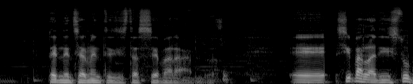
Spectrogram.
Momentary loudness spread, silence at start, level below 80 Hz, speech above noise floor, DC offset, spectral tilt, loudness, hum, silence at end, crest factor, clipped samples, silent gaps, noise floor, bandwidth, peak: 19 LU; 0.35 s; -52 dBFS; 26 dB; under 0.1%; -5 dB/octave; -34 LUFS; none; 0 s; 18 dB; under 0.1%; none; -59 dBFS; 17 kHz; -16 dBFS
